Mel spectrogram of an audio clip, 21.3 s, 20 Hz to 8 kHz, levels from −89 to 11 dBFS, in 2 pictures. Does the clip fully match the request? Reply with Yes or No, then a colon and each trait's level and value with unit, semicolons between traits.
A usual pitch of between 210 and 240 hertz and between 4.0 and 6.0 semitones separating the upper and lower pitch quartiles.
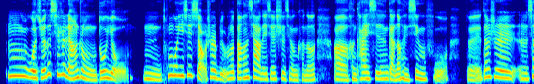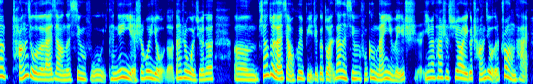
Yes: high, 220 Hz; average, 4.7 semitones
